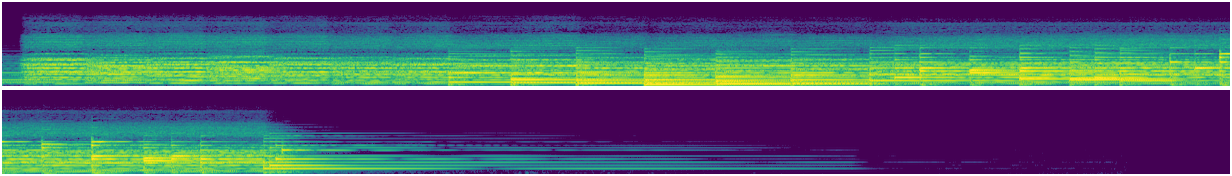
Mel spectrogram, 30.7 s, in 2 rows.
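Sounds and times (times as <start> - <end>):
SATB choir singing: 0.2 - 19.4.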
